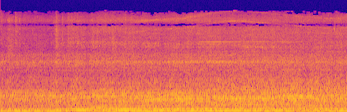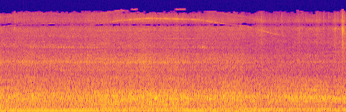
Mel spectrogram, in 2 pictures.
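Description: The bus engine revs up and then settles as the bus speeds up.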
